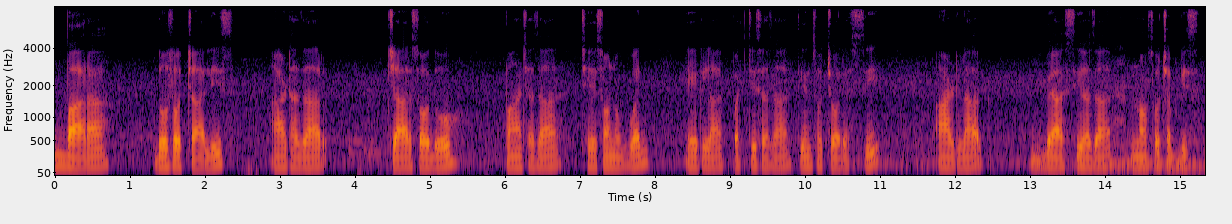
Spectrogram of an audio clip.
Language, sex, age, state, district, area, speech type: Urdu, male, 45-60, Maharashtra, Nashik, urban, spontaneous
